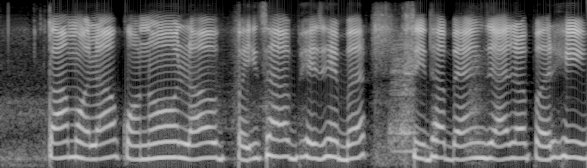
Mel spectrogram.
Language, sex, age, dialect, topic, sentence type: Chhattisgarhi, female, 18-24, Central, banking, question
